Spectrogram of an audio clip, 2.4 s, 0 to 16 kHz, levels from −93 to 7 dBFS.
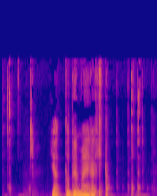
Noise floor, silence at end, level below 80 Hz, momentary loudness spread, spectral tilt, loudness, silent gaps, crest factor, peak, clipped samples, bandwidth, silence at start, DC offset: -44 dBFS; 0.25 s; -54 dBFS; 19 LU; -5.5 dB/octave; -25 LUFS; none; 18 dB; -10 dBFS; under 0.1%; 11.5 kHz; 0.45 s; under 0.1%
